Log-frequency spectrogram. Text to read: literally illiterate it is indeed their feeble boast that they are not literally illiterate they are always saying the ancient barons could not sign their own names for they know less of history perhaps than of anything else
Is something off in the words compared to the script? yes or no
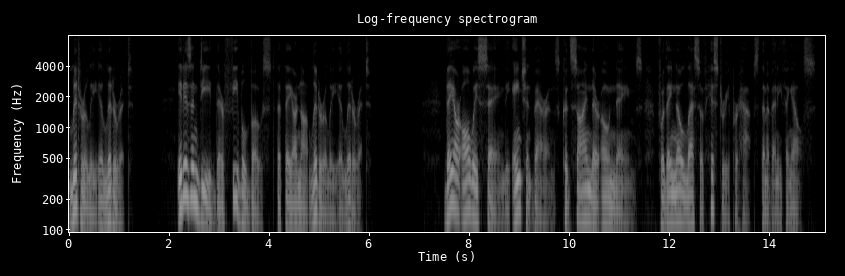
yes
